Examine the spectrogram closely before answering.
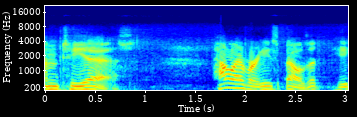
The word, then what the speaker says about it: Laurents: The author pronounces his last name like Gertrude Lawrence or Lawrence of Arabia, but he spells it Laurents.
